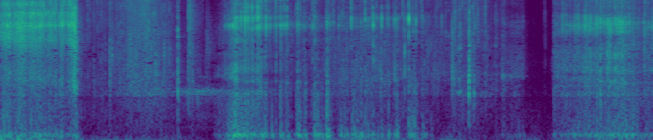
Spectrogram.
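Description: A solid rectangular white bar soap, held in one hand with long painted nails, is scored and shaved into crumbly cubes with a metal knife blade. Dry, bright crackling scrapes and rapid, irregular crumbly clicks continue throughout, with a short silent gap near the end before the scraping resumes.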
